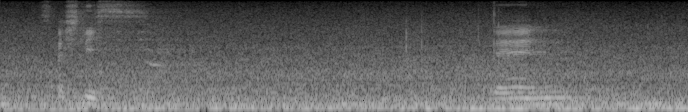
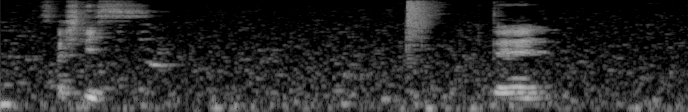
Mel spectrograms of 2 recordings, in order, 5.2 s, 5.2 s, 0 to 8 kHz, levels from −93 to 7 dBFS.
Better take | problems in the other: first | noise reduction (classical method Wiener filter)

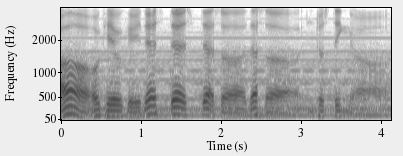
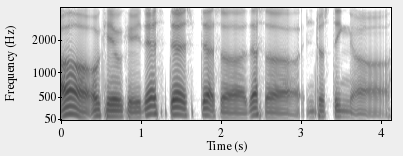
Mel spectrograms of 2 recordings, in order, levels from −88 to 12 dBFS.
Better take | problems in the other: second | background sound (Organ); 11 dB below the speech

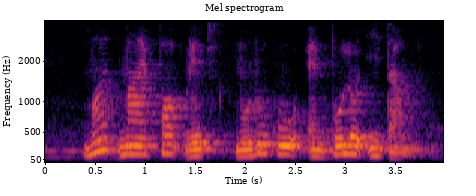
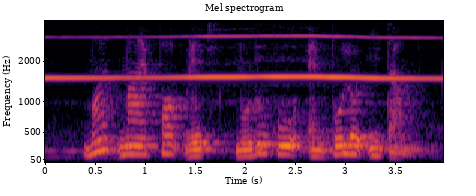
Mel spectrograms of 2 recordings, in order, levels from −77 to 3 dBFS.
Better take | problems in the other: first | background sound (Wind instrument, woodwind instrument); 1 dB below the speech

